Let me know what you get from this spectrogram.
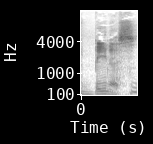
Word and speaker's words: Beanus: His last name's Beanus. – Beanus rhymes with penis. – It does. It rhymes.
